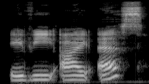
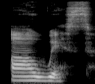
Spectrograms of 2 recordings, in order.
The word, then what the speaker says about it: avis: of getting used to this letter in classical latin is always going to be pronounced like a w there is no w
